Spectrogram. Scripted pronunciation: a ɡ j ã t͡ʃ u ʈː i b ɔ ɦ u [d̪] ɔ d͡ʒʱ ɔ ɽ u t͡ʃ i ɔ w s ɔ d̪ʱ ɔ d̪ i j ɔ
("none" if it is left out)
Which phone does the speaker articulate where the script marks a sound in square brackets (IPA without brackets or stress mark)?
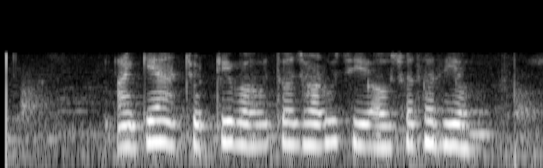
t̪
